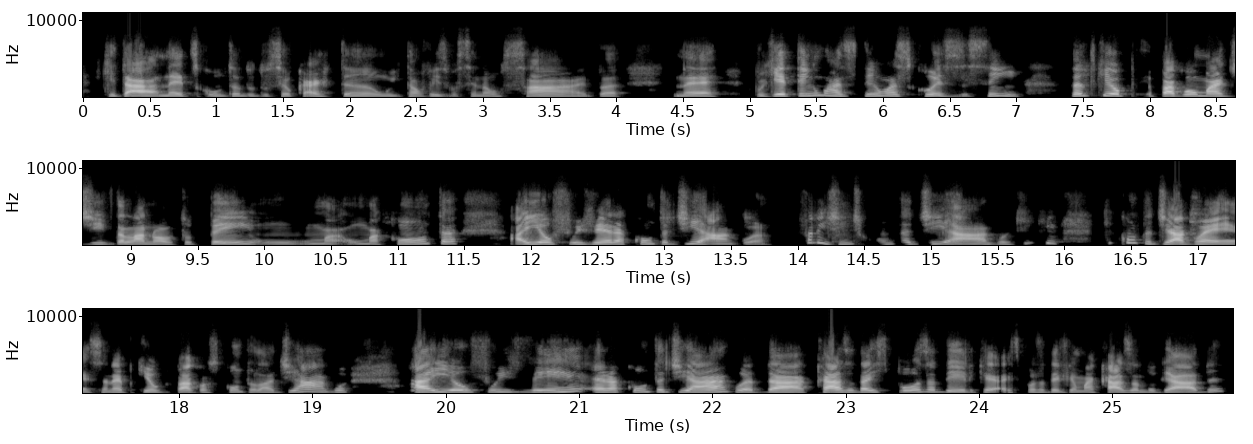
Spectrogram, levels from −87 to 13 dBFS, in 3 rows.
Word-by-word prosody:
que 130 - -11
está, 120 -2 +7
né, 130 +2 -1
descontando 125 -1 -13
do 120 - -19
seu 120 0 -9
cartão 135 -3 -5
e 120 - -19
talvez 120 -1 -10
você 115 0 -17
não 125 +6 -13
saiba", 125 -5 -2 0.4
né. 145 +4 0 0.3
Porque 155 +9 +4
tem 245 +4 -4
umas 235 - -3
tem 220 +2 -7
umas 235 -4 -4
coisas 165 -10 -5
assim, 220 - -9 0.4
tanto 245 +3 0
que 270 - -4
eu 240 -2 +5
p 230 - -29 0.2
pagou 200 0 +6
uma 210 -2 +5
dívida 160 0 -4
lá 150 0 +4
no 150 - -6
autopay, 160 - -4
um 140 - -17
uma 125 0 -9
uma 125 0 -7
conta. 255 - -6 0.4
Aí 190 +4 +2
eu 210 +1 +3
fui 200 0 -9
ver, 185 +2 0
era 205 0 +2
conta 220 +1 -9
de 220 +8 -4
água. - - -1 0.3
Falei: 375 -7 -7
"Gente, 180 +6 -11
conta 200 +7 -15
de 220 +4 -8
água? 145 +7 +1
Que 295 - -24
que 320 -4 -16 0.3
que 335 - -28
conta 365 -9 -9
de 200 - -3
água 175 +1 +6
é 125 -5 +3
essa, 120 - -9
né?". 165 +1 +1
Porque 175 - -8
eu 180 - -5
que 175 - -38
pago 145 -1 +3
as 145 - -15
contas 135 -3 -11
lá 130 0 -5
de 130 +10 -9
água. 235 -5 -1 0.5
Aí 225 0 +7
eu 220 +1 +2
fui 225 +1 -12 0.2
ver, 235 +8 -3
era 210 +1 +4
a - - -6
conta 235 +3 -8
de 205 -2 -3
água 200 0 +4
da 175 0 +6
casa 200 +3 +7
da 210 0 +2
esposa 210 +4 -5
dele, 155 - -6
que - - -8
é - - +1
a - - -4
esposa 170 -2 -13
dele 155 -2 -7
tem 145 - -9
uma 140 +2 -4
casa 135 0 +2
alugada, 145 -5 +2
175 Hz, 205 wpm, -22 LUFS, 140-220 Hz, 0.5 s, está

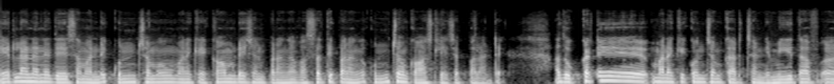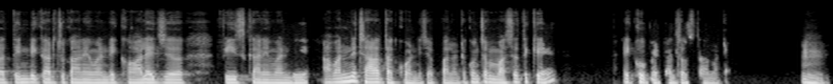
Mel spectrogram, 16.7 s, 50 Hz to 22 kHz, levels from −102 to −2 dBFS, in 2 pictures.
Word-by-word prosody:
Ireland 145 +3 +4
అనే 135 0 +3
దేశం 115 0 +1
అండి 110 +5 +2
కొంచెము 125 0 0 0.2
మనకి 115 -1 -2
అకమోడేషన్ 120 0 0
పరంగా 105 +1 0
వసతి 115 +6 -1
పరంగా 110 +1 +1
కొంచెం 135 +4 +2
కాస్ట్‌లీయె 100 -2 -1
చెప్పాలంటే. 90 -4 -6 0.6
అదొక్కటే 140 +6 +3 0.5
మనకి 130 0 +1
కొంచెం 130 -1 +1
ఖర్చండి. 110 -2 -1
మిగతా 115 +1 +2
ఫ - - -16 0.3
తిండి 115 +1 +1
ఖర్చు 110 0 -1
కానివ్వండి, 105 -1 0
కాలేజ్ 105 0 +1 0.6
ఫీజ్ 110 -1 0
కానివ్వండి. 100 -2 +1 0.3
అవన్నీ 140 +7 +4
చాలా 120 0 +5
తక్కువండి 95 -3 -3
చెప్పాలంటే. 95 0 -5
కొంచెం 120 +1 +1
వసతికే 120 +2 -1 0.9
ఎక్కువ - - +2
పెట్టాల్సొస్తుందనమాట. 95 -3 -4 0.8
హ్మ్. 95 -5 +1
110 Hz, 120 wpm, -23 LUFS, 100-125 Hz, 0.9 s, చాలా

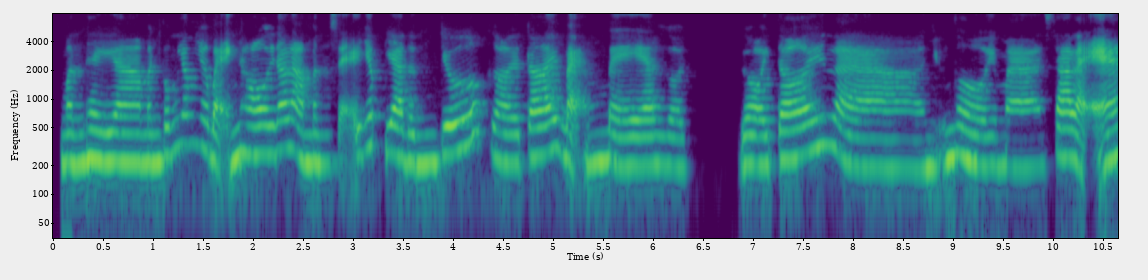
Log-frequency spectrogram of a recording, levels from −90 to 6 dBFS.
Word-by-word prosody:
Mình 215 0 0
thì, 225 -1 +3
à, 220 -1 +2
mình 215 0 +2
cũng 255 +5 -5
giống 340 0 -6
như 305 -3 -5
bạn 220 -5 +1 0.2
thôi, 265 0 +1
đó 295 +2 +2
là 300 -6 +1
mình 215 -1 -1
sẽ 210 +4 -3
giúp 330 +2 -3
gia 265 -2 +3
đình 215 -1 -1
trước, 300 - +1
rồi 215 -3 -3
tới 260 +5 +2
bạn 220 -2 0
bè, 200 -1 -1
rồi 195 -1 -8 0.6
rồi 205 0 0
tới 255 +7 +2
là 195 - -3
những 215 +5 -1
người 215 -5 0
mà 195 0 -3
xa 245 -1 +4
lạ. 415 - +5
220 Hz, 170 wpm, -20 LUFS, 205-260 Hz, 0.6 s, lạ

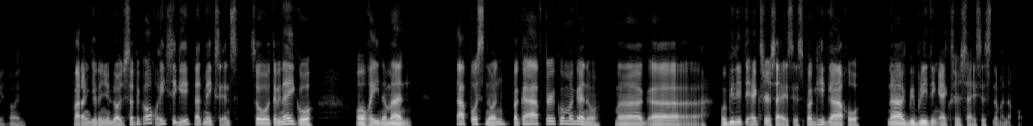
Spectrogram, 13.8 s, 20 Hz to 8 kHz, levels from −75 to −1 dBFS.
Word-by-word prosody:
gano'n. 85 0 -16 0.7
Parang 105 +1 +1
gano'n 105 0 -3
yung 100 - -3
logic 95 0 -1
sabi 145 +3 -3
ko, 230 +7 -2
"Okey, - - -4
sige, 140 -9 -3
that 150 +1 -1
makes 140 -4 -3
sense." - - -8
So 115 -2 +2
triny 165 +8 +3
ko, 120 +1 +3 0.6
okey 120 -1 +3
naman. 105 -3 +3 0.6
Tapos 155 +1 +1
nun 155 +2 +1
pagka-after 175 +3 +1
ko 185 +1 -3
mag-ano, 145 - 0 0.2
mag 115 -1 +1
ah, 100 -1 0 0.2
mobility 145 +6 +2
exercises, 125 -5 -1
paghiga 130 -1 +2
ko 90 -4 -3 0.4
nagbe-breathing 120 -4 +4
exercises 90 -2 -6
naman - - -13
ako. - - -25
120 Hz, 140 wpm, -22 LUFS, 105-145 Hz, 0.7 s, nagbe-breathing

